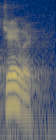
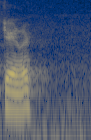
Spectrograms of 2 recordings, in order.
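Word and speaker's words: gaoler: l e r definition oh it's Jailer it's pronounce Jailer a person a person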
